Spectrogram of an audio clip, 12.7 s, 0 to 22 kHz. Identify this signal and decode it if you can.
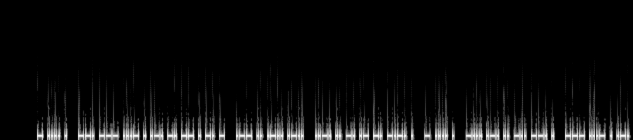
Morse code, heard as a keyed tone, about 34 wpm, 700 Hz. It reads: THE GOVERNMENT WILL FINANCE THE BRIDGE OVER
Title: Sentences from Top 1500 Words 35wpm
